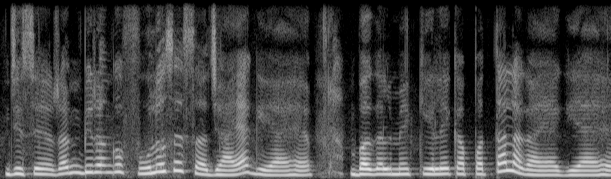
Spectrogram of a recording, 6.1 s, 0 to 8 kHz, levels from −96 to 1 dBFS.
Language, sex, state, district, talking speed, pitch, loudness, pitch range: Hindi, male, Jharkhand, Garhwa, 155 wpm, 235 Hz, -18 LUFS, 205-270 Hz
